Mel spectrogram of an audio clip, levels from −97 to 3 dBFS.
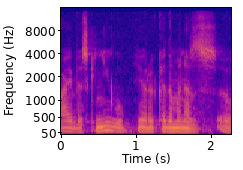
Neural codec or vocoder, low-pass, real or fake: none; 14.4 kHz; real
